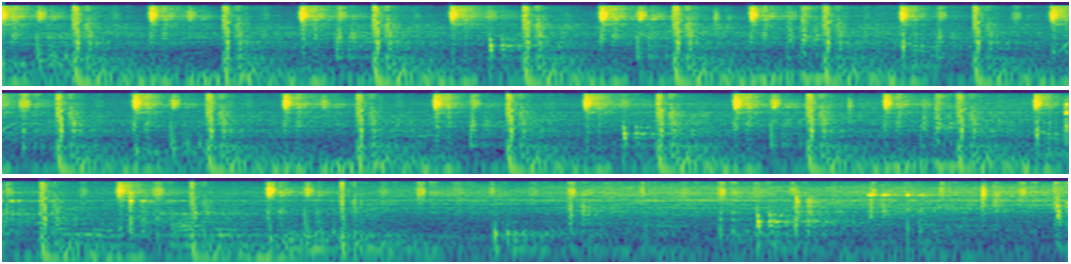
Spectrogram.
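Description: Runway soundtrack music with a steady beat and heavy bass, thinning out about eight seconds in.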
